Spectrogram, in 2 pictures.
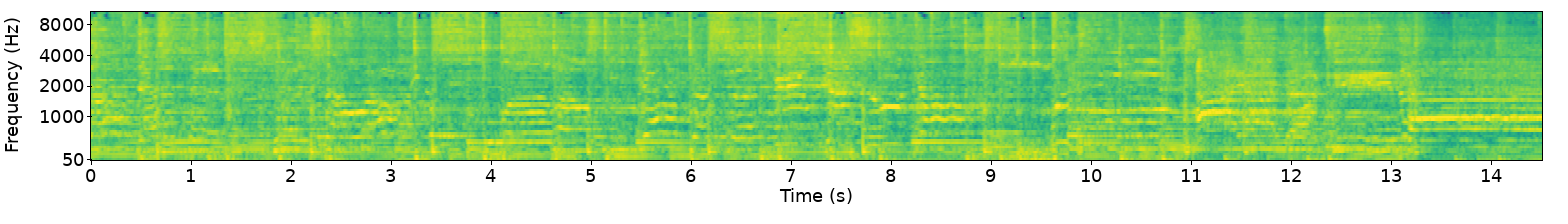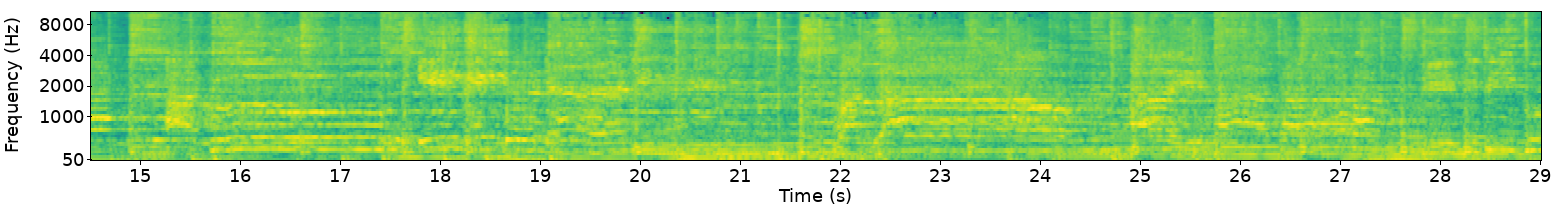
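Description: Live rock-pop band played through a PA: male lead vocals, with more men joining in to sing, over electric guitar, acoustic guitar and keyboard.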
